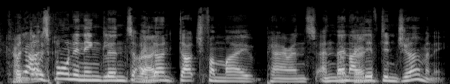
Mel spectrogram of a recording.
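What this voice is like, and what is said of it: British-sounding accent. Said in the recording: “You have a British accent”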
